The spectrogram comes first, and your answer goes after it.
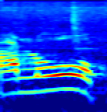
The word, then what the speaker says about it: โลภ: ยีราฟ ผ่าน ว่า ยีราฟ อย่า โลภ อ่าน ว่า โลก นะ คะ อัน นี้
